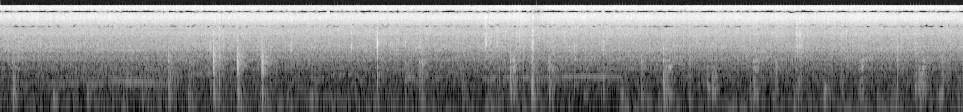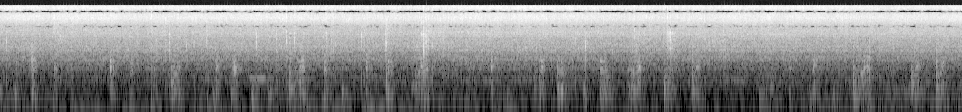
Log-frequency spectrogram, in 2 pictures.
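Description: Diced red onion and ham sizzling in a hot frying pan, a steady high hiss, while a spatula stirs them with frequent light scrapes and taps against the pan.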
